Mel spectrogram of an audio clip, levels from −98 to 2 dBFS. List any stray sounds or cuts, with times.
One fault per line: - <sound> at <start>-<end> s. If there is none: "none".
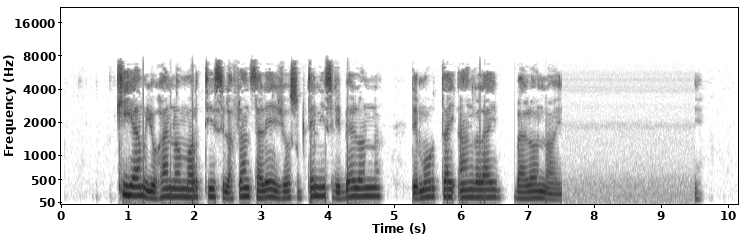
none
